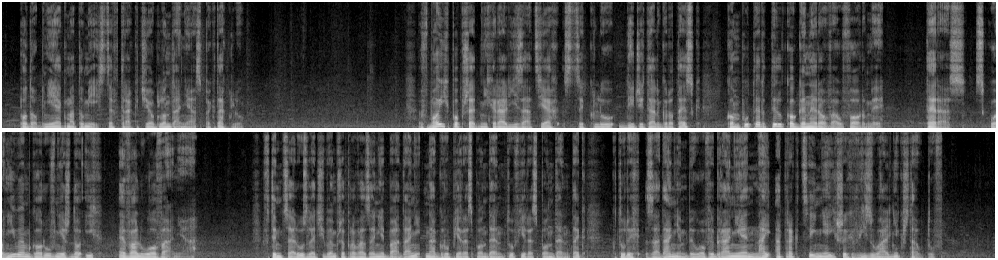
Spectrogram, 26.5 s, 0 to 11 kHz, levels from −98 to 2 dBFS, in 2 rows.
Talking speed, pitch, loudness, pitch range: 105 wpm, 90 Hz, -28 LUFS, 80-110 Hz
